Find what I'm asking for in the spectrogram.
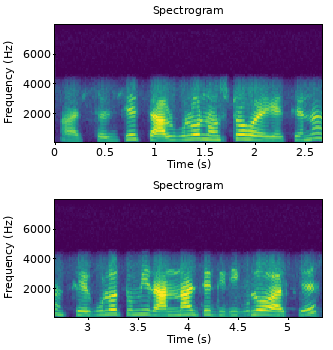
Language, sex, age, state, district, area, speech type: Bengali, female, 18-30, West Bengal, Jhargram, rural, conversation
